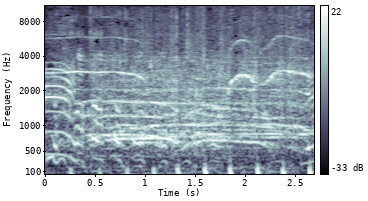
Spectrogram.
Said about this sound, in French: Hey, man, ces gars-là, c'est les plus nice, man. Applaudissez-les.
